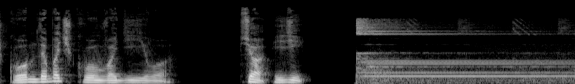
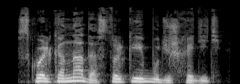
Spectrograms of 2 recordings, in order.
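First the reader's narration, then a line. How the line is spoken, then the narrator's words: Stern, curt. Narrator (Russian): строго отрезал Ушаков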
